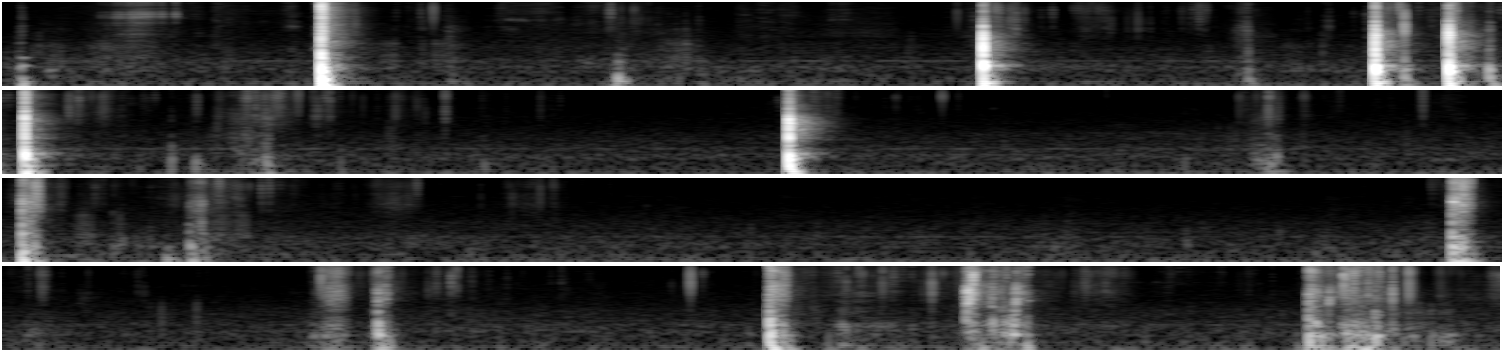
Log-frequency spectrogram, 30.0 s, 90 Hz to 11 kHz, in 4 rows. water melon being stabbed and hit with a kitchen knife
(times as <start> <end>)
1.6 1.8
